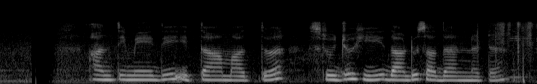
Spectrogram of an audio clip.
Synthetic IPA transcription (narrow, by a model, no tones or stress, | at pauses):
ɐnt̪imeːd̪iːt̪aːmat̪ʋə | sɾud͡ʒuɦiːd̪aɳɖusɐd̪anːəʈə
